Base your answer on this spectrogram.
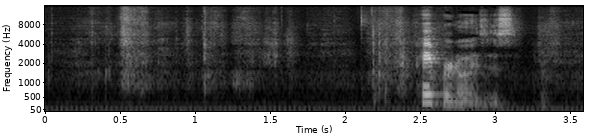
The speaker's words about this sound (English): Paper noises.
